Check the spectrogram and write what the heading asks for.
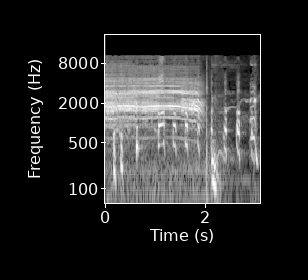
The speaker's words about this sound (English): A primal scream he lets out. Kid just felt weird after dental surgery.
